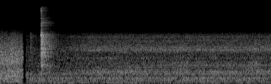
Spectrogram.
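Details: USHA ceiling fan after reassembly, repaired for humming and sticking caused by worn, loose top and bottom bearing seats: after one brief knock, a quiet steady whir with no hum, scrape or wobble, spinning smoothly.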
